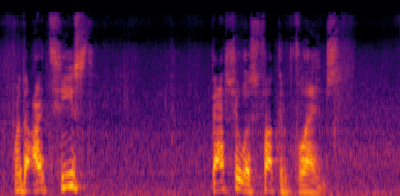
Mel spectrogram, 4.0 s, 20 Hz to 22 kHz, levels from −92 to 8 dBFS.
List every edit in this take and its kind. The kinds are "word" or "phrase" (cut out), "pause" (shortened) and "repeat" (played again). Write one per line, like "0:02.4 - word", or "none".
none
